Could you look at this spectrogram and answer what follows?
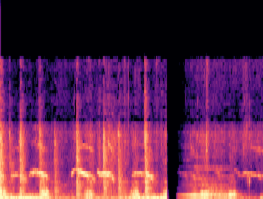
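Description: A loft of Madrasi pigeons, about sixty to seventy birds, fills the air with close overlapping cooing and soft clucking, interrupted by a brief silent break before the murmuring resumes.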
